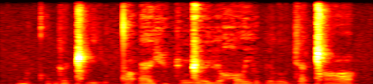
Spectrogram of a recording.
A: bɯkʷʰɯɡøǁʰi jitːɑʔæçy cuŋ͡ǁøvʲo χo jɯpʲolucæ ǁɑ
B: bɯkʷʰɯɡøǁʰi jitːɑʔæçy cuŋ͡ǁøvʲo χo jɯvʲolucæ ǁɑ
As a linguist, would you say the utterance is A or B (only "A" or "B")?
A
